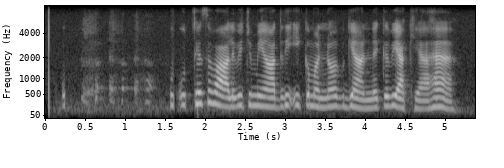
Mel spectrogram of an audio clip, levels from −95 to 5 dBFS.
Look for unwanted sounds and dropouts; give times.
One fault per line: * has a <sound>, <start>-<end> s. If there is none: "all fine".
* has a cough, 0.4-1.4 s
